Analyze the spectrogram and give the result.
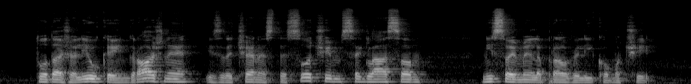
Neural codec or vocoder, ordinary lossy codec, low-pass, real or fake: none; none; 14.4 kHz; real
